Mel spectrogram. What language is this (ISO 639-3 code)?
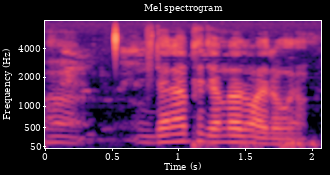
guj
